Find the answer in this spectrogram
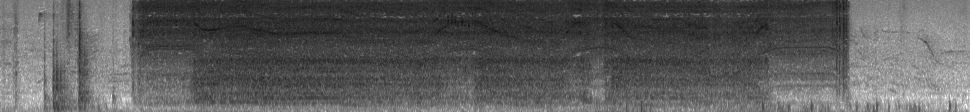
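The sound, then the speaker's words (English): A power drill runs loud, boring a hole in a beehive in one steady, whining burst of about seven seconds, with a few handling clicks and knocks before and after, while a feeding mechanism is built so bees can reach sugar syrup through the divider. “And I gotta drill a hole, and then we'll be good to go, ready to go.”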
